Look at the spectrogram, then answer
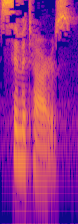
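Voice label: "scimitars", English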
